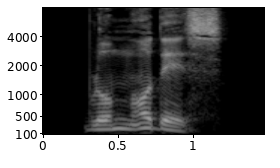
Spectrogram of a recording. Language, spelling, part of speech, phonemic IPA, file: Bengali, ব্রহ্মদেশ, proper noun, /brɔm.ho.deʃ/, LL-Q9610 (ben)-ব্রহ্মদেশ.wav
- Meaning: Myanmar, Burma (a country in Southeast Asia)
